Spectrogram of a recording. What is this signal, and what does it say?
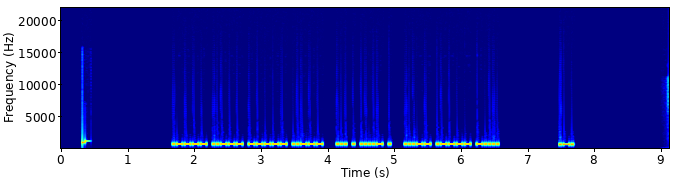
Morse code, heard as a keyed tone, about 37 wpm, 700 Hz. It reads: 1202 SE4E 316 R
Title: Worked All Europe DX Contest - QTC Exchange - 40wpm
